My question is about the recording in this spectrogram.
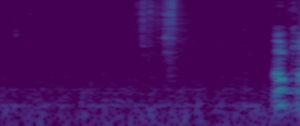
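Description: A brief, soft rustle about a second in as a clear stamp on its acrylic block is lifted off the cardstock and the paper is handled, over a faint low hum.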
